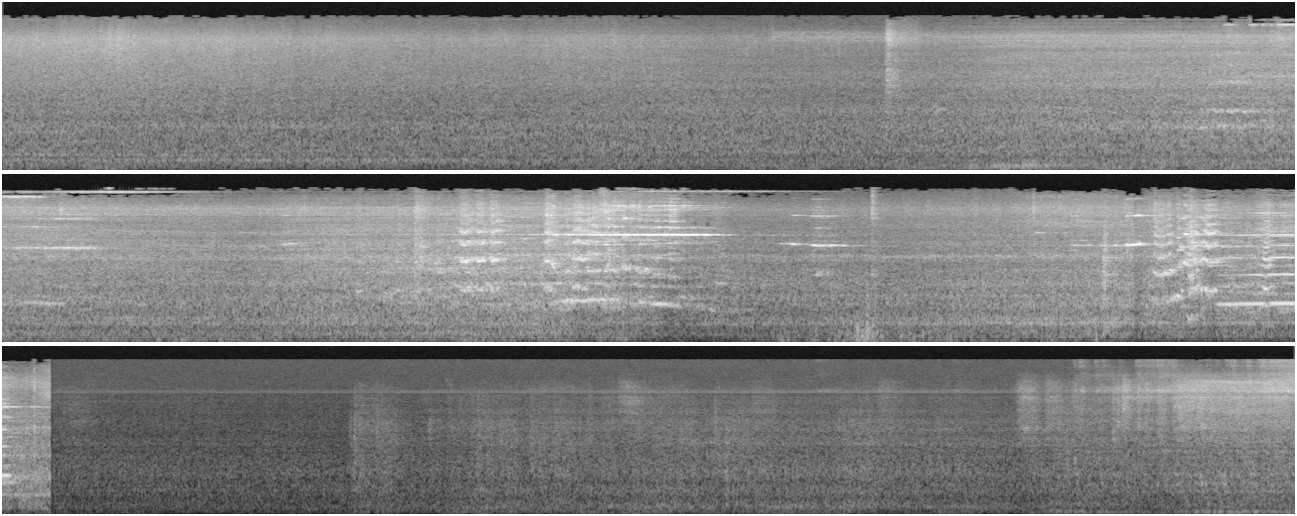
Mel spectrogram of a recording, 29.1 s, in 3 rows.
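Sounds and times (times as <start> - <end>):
train pulling in and braking: 0.0 - 20.1, 21.7 - 29.0
high-pitched wheel and brake squeal: 8.8 - 10.9, 11.5 - 16.5, 17.4 - 19.8.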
